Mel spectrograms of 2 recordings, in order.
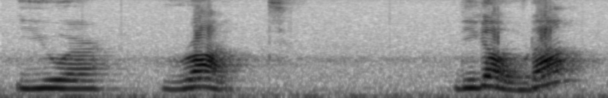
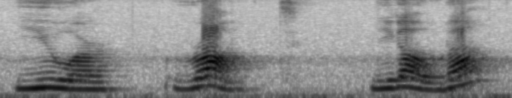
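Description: The two takes are said the same way.

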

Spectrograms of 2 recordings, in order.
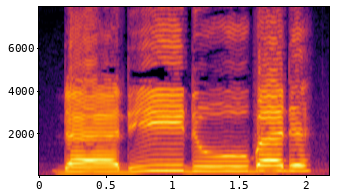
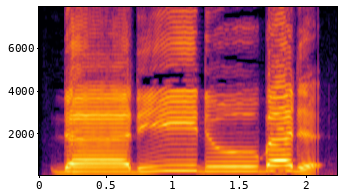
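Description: Both takes have the same delivery.

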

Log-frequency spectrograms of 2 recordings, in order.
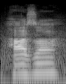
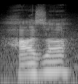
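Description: Both takes have the same delivery.

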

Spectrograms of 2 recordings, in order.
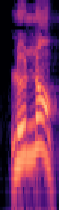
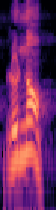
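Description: Both takes have the same delivery.

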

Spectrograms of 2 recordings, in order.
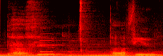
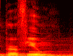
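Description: First: The stress is on the first syllable. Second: The stress is on the second syllable. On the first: The speaker calls it right. "First stress" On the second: The speaker calls it wrong. "You sound like the second stress"

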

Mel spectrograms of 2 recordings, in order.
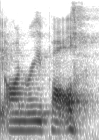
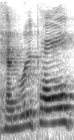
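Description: First: The name is said with a French accent. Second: The name is said with an English accent. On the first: "with the French accent, you say Henri Paul" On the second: "I would call him Henri Paul"

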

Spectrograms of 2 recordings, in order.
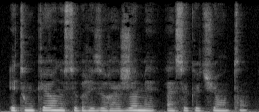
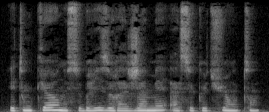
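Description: The two takes are said the same way.

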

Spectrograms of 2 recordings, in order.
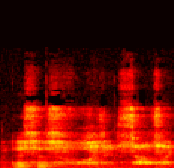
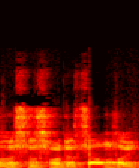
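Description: First: The words are whispered very quietly. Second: The words are spoken at normal volume. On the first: "this is what it sounds like when I whisper" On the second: "I'm speaking at a normal tone"

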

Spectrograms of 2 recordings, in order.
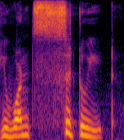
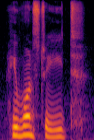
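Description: First: The S in wants is over-pronounced and exaggerated. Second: The S in wants is light and natural. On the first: The speaker calls it wrong. "You never say" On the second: The speaker calls it right. "please try to be very natural"

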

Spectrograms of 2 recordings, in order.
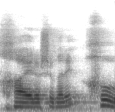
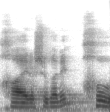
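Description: No difference in how they are said.

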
